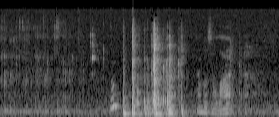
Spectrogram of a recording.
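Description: A kettle is set down with a knock.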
